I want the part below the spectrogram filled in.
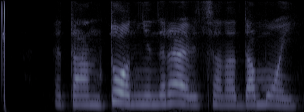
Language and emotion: Russian, angry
